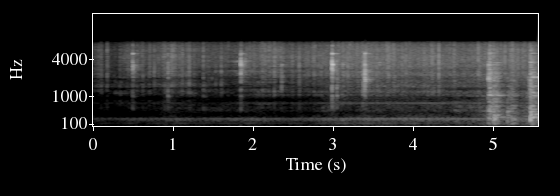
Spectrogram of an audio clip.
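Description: Minced garlic and ginger sizzling in hot vegetable oil in a stainless skillet: a steady frying hiss with sharp pops and crackles scattered through it, and two louder bursts near the end.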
